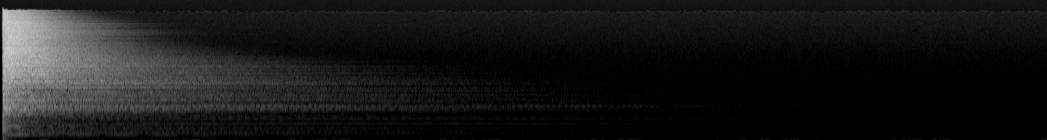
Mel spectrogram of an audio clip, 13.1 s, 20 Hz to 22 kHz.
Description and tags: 20" Masterwork china recorded with h4n as overhead and a homemade kick mic.
china, cymbal, h4n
